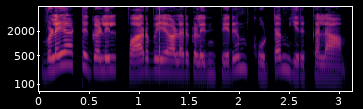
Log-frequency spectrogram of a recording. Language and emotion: Tamil, neutral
